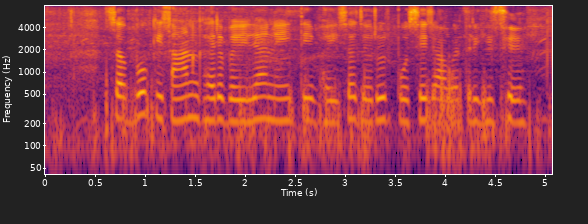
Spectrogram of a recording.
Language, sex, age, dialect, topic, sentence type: Chhattisgarhi, female, 56-60, Western/Budati/Khatahi, agriculture, statement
